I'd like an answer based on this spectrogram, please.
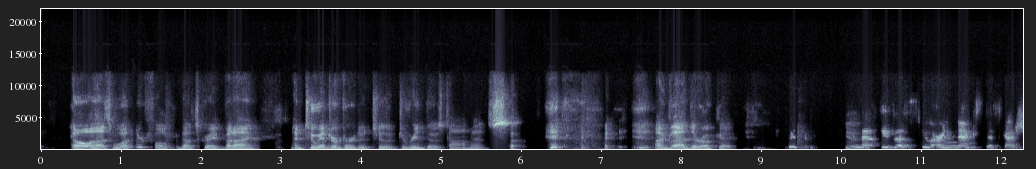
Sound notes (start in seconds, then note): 6.4 laughs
